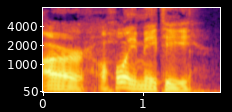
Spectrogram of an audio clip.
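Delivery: talking like a pirate. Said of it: "Speak Like a Pirate Day".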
